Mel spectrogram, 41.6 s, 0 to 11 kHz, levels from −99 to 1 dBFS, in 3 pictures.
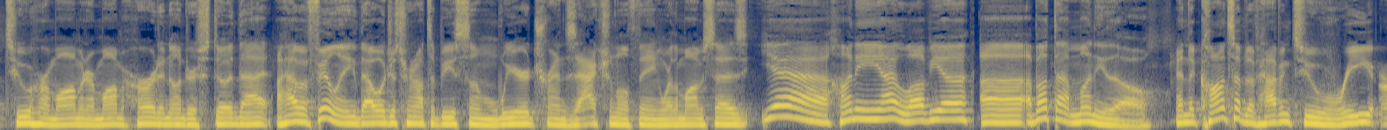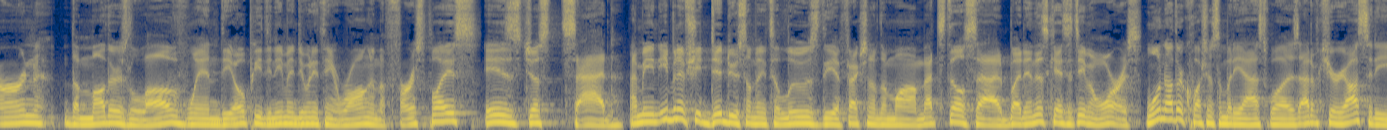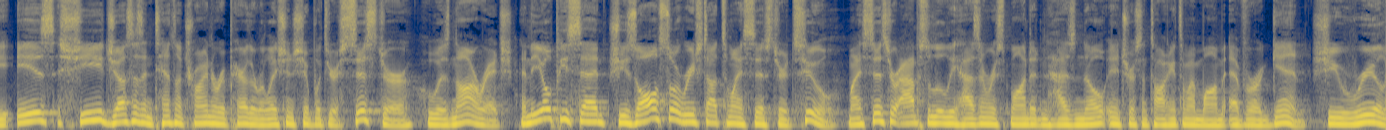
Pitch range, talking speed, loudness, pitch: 105-135 Hz, 210 wpm, -14 LUFS, 115 Hz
